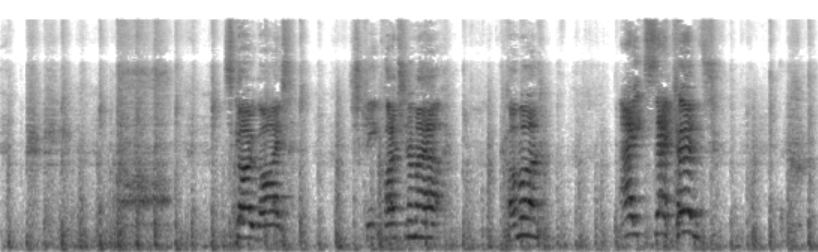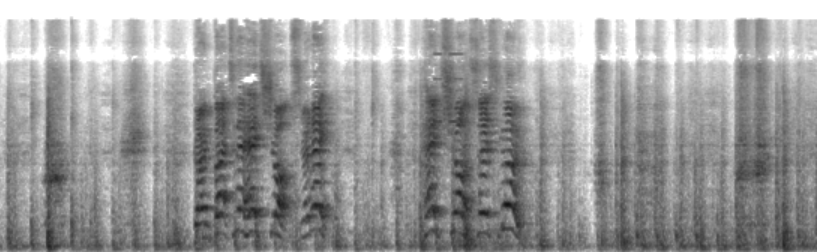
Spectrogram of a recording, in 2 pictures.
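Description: Fists thump against a padded punching dummy.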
